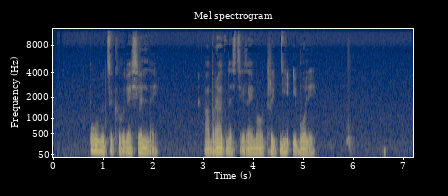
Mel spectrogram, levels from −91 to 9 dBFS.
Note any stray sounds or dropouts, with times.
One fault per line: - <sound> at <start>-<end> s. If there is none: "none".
- whoosh at 5.8-6.1 s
